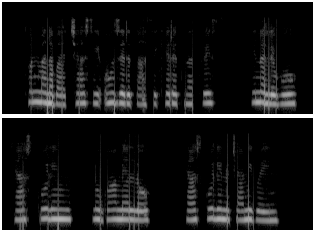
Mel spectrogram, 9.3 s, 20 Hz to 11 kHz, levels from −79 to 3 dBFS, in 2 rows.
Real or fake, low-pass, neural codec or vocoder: real; 7.2 kHz; none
